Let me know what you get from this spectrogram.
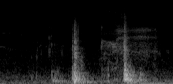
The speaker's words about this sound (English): Open the big wide opening door, step up.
